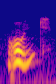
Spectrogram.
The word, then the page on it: rönd: Bas-Rhin; Herrlisheim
